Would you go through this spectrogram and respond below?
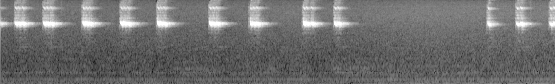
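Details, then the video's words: Cricket chirping at night: high, shrill pulsed chirps about three per second, then a pause of over a second before the chirping resumes; quiet background. "The sound of crickets at night"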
